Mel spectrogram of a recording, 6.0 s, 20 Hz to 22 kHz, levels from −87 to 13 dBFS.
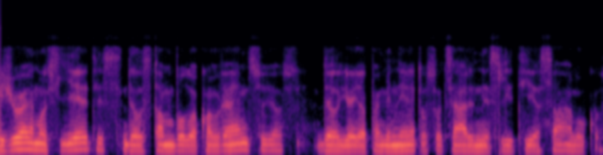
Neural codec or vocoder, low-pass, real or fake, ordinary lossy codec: codec, 16 kHz, 2 kbps, FreqCodec, larger model; 7.2 kHz; fake; Opus, 32 kbps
